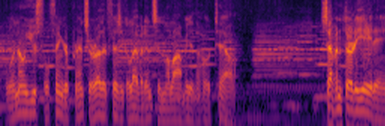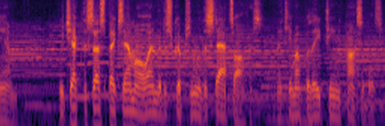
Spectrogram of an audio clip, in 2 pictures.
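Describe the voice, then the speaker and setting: Very deep-voiced, terse detective. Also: male voice. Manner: clipped, deadpan, polite. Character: terse, matter-of-fact male police detective sergeant. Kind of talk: 1950s radio drama acting with scripted narration.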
